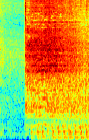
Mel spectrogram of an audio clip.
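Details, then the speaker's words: Motorcycle after a rebuild with new camshaft, cam chain kit, rockers and bore kit: it catches within a moment and settles into a steady, even idle with no tapping or knocking. The engine sounds healthy. "இருக்கு பாருங்க sound பக்காவா இருக்கும் எந்த பிரச்சனை இருக்காது"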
